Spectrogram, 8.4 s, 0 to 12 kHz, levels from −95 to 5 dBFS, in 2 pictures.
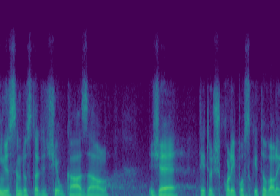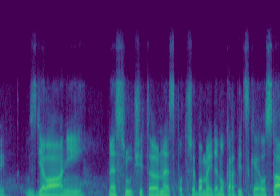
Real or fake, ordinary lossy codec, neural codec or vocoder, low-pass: fake; Opus, 16 kbps; codec, 16 kHz, 2 kbps, X-Codec, HuBERT features, trained on LibriSpeech; 7.2 kHz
